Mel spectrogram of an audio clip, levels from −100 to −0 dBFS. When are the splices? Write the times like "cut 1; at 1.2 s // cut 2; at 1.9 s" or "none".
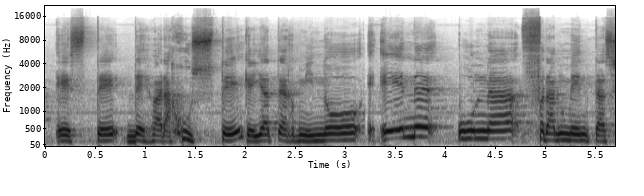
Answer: cut 1; at 2.0 s // cut 2; at 3.2 s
